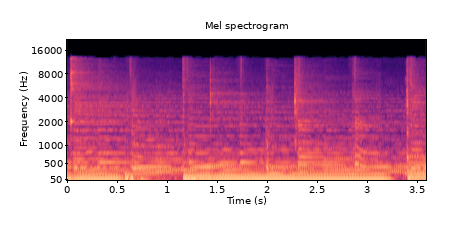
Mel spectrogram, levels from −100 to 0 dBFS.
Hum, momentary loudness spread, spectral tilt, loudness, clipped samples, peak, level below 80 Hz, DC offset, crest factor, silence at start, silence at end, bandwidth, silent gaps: none; 4 LU; -6 dB/octave; -18 LUFS; under 0.1%; -4 dBFS; -18 dBFS; under 0.1%; 12 dB; 0 s; 0 s; 13 kHz; none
